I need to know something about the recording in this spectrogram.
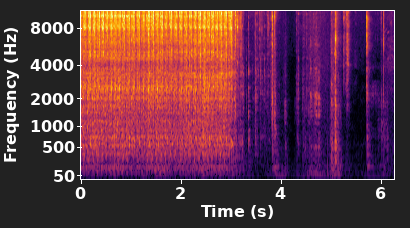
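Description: Domestic sewing machine running fast, stitching a sleeve seam on a kurti, with a rapid even chatter that stops abruptly about three seconds in. A few short clicks follow.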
